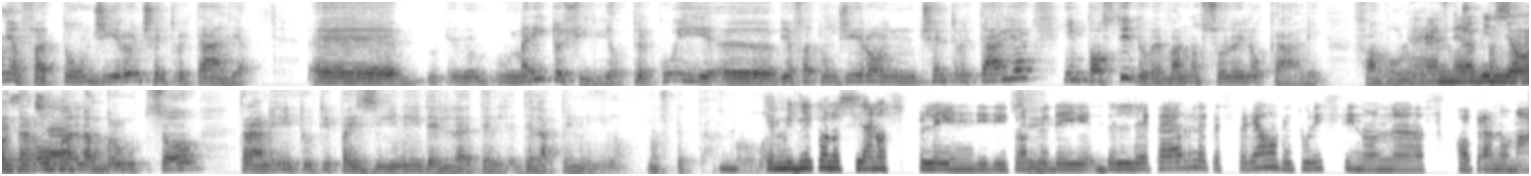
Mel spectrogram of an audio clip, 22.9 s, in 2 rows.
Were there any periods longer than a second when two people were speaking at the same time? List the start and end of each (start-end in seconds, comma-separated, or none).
10.5-12.2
